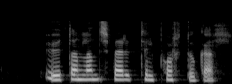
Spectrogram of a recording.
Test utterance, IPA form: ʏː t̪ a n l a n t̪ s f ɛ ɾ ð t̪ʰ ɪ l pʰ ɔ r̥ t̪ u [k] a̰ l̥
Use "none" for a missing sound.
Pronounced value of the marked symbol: k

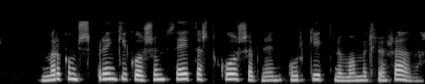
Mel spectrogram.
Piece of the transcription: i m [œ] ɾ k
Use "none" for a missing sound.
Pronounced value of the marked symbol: œ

